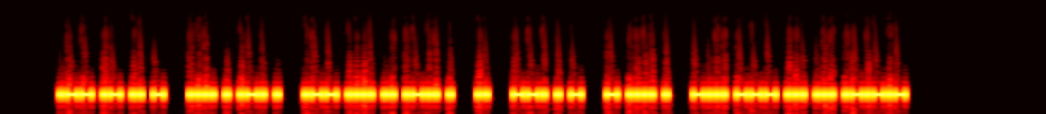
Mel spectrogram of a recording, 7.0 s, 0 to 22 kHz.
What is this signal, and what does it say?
Morse code, heard as a keyed tone, about 47 wpm, 700 Hz. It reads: WAIT HERE WHILE I GET THE BOSS.
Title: Sentences from Top 1000 Words - Review Part 4 - 50wpm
